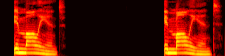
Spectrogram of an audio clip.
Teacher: Stress moll and keep ient soft.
